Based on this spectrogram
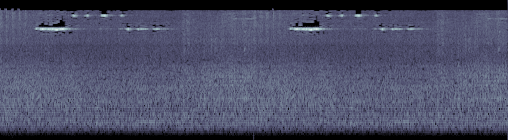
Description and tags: high-pitched sound from a truck's brakes, heavily processed to resemble the call of a bat, bird or something/el ruido de los frenos de un camin procesado para parecerse al canto de un murcilago, un pjaro o algo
